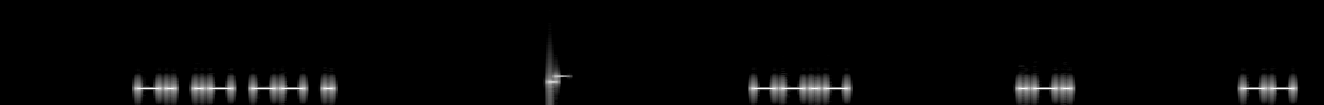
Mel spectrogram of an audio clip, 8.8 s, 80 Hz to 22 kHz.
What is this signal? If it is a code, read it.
Morse code, heard as a keyed tone, about 25 wpm, spaced as for 12 wpm, 700 Hz. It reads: NAME QRM
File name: Top 90 QSO Elements - 8x Character Spacing - 25wpm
